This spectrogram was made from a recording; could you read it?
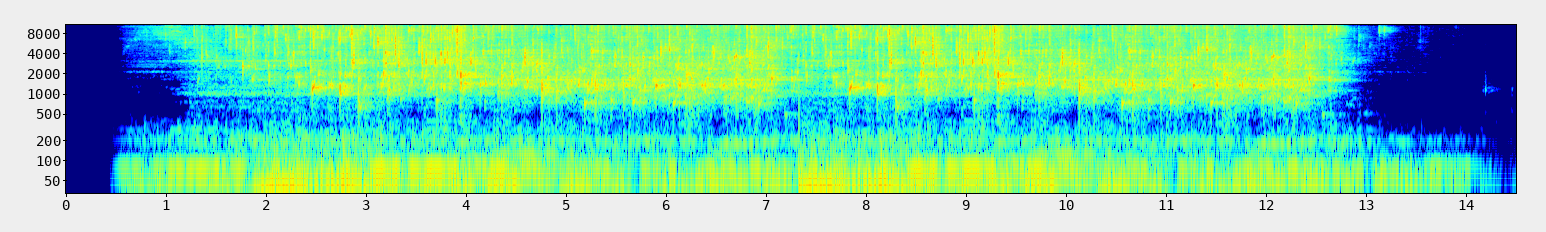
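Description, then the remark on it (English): Running water pours steadily into a basin, a continuous splashing rush that starts abruptly, holds for about twelve seconds, then cuts off. No voices. “The water inside this basin has been treated with Cell Revive.”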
